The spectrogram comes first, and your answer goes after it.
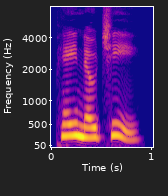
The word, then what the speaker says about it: penuche: What exactly is pinucci fudge? Pronounced p no chi, this fudge is made with brown sugar, butter, milk, and vanilla.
